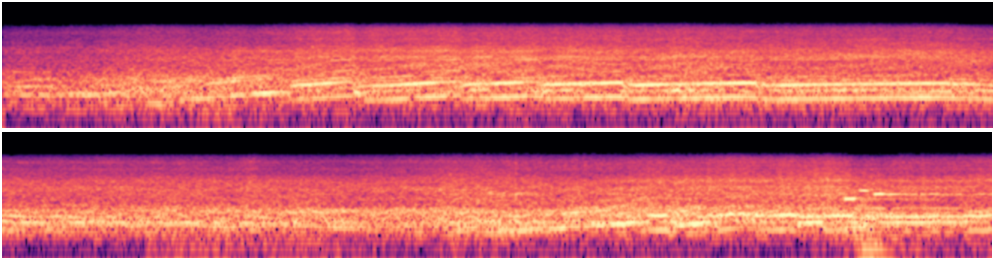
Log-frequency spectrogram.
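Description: A racing car engine screams at high revs, rising and falling in pitch as it shifts gears.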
